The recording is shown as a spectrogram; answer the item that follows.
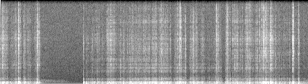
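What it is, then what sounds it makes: Metal mesh microphone grille being scratched. Fingertips and nails scratch across both sides of a hollow, black woven metal mesh microphone grille. The result is a dense, low, rumbling scrape with crackly clatter, broken by a brief quiet gap where only a faint low hum remains before the scratching resumes just as loud.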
